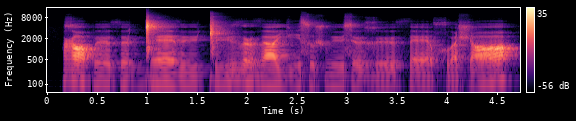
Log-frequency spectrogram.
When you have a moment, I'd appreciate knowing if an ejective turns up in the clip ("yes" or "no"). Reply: no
